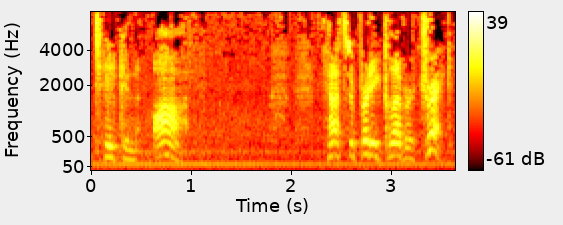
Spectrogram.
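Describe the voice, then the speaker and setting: A dogged American reporter in a radio play. His voice is slightly high and sardonic, with an American accent, muffled over faint vehicle noise. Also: measured pace. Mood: sceptical, sardonic. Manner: sardonic, informal. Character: dogged, sceptical American newspaperman, wry and dry. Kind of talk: radio drama acting.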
